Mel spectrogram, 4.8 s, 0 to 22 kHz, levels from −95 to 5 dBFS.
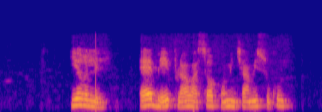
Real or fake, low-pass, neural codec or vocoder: real; 7.2 kHz; none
